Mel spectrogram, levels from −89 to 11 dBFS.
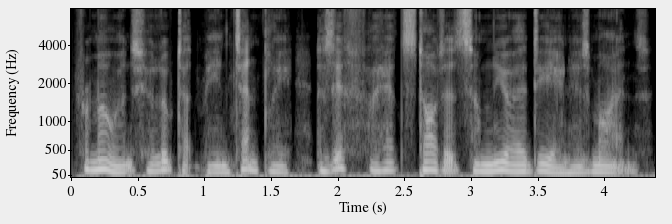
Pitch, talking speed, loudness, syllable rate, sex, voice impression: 125 Hz, 260 wpm, -19 LUFS, 6.1 syllables/s, male, masculine, very adult-like, slightly weak, cool, sincere, very calm, wild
